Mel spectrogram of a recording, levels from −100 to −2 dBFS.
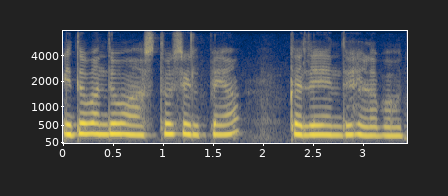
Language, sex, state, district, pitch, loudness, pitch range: Kannada, female, Karnataka, Bidar, 255 Hz, -15 LUFS, 245-270 Hz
